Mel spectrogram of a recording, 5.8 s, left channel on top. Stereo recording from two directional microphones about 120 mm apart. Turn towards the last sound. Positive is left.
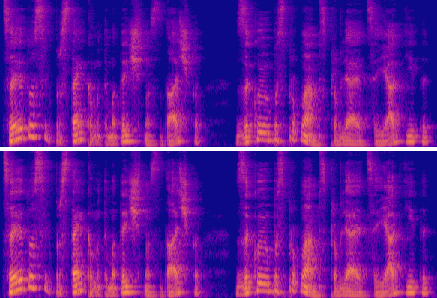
turn(degrees=-30)  # may be behind; listen again after turning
